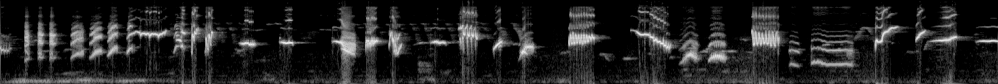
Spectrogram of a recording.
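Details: Busy Asian pied starling song for training caged birds: quick chattering bursts, loud harsh squeals, short descending whistles, and scattered sharp chirps over ten seconds.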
